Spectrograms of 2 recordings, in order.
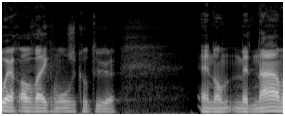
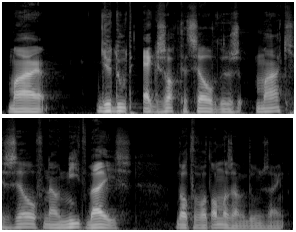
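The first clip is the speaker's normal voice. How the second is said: normal talking voice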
